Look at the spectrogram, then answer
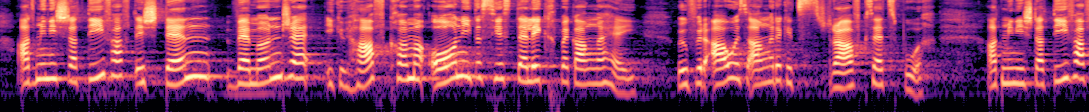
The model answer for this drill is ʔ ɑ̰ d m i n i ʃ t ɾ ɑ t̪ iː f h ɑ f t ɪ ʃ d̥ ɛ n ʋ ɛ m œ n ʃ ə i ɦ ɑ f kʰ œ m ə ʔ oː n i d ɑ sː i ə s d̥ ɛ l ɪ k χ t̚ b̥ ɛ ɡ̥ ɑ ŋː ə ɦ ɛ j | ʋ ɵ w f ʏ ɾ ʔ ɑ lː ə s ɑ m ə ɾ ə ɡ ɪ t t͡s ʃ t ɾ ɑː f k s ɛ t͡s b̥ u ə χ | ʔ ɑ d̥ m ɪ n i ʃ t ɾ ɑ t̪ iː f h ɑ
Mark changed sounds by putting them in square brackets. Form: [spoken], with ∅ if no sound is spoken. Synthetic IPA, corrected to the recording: ʔ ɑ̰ d m i n i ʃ t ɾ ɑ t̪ iː f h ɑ f t ɪ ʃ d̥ ɛ n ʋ ɛ m œ n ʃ ə i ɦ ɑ f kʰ œ m ə ʔ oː n i d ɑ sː i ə s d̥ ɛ l ɪ k χ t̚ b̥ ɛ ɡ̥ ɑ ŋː ə ɦ ɛ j | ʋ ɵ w f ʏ ɾ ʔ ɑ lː ə s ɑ [ŋ] ə ɾ ə ɡ ɪ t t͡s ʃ t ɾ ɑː f k s ɛ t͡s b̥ u ə χ | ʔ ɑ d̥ m [i] n i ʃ t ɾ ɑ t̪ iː f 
